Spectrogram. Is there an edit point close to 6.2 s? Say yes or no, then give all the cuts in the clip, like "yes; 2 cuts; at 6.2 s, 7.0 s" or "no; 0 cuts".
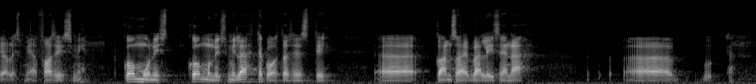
no; 2 cuts; at 1.1 s, 4.3 s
